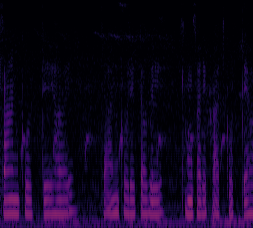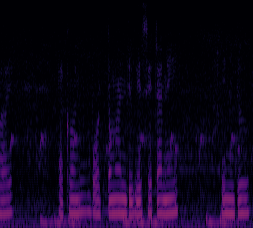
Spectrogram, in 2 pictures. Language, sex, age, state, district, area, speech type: Bengali, female, 60+, West Bengal, Darjeeling, rural, spontaneous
